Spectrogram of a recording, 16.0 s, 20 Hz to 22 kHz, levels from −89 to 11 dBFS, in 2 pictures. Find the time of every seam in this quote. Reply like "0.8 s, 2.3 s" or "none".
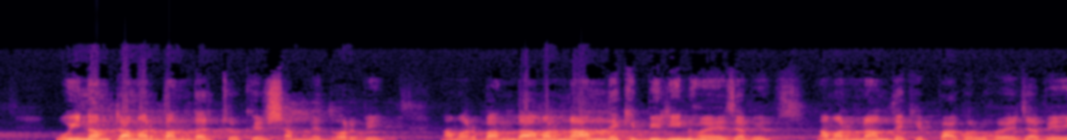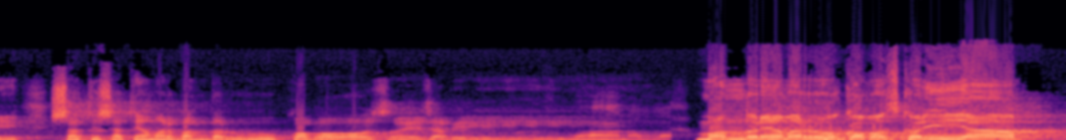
13.0 s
